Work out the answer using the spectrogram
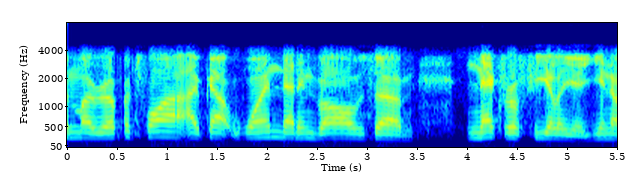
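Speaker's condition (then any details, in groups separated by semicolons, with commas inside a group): Cerebral palsy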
